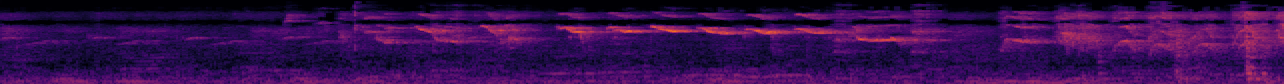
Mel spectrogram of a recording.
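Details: Five-month-old young chestnut-bellied seed finch, brown-plumaged, singing in the praia style: a string of high, clear whistled notes slurring downward in quick phrases, growing louder midway, over a steady low hum.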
